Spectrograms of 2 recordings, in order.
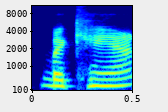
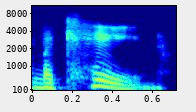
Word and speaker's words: McKahn: And am I saying it correctly? McKahn? You are. Okay. Yeah, you are. Okay. Yeah. So that is how I pronounce it, but I have relatives on the other side that they say McKahn.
